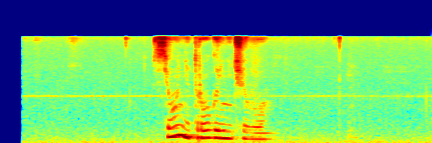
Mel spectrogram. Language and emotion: Russian, sad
